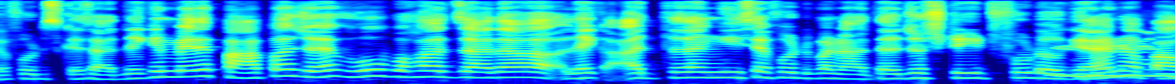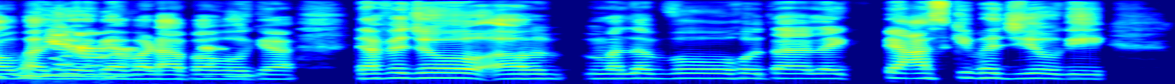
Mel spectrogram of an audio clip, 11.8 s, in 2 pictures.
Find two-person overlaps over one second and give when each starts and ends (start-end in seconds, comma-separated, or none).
5.0-7.2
